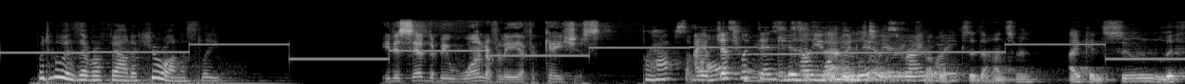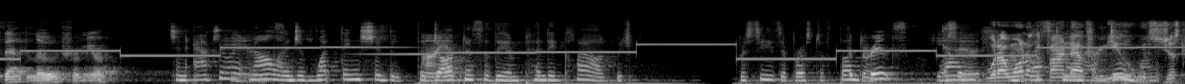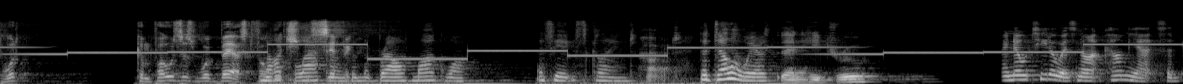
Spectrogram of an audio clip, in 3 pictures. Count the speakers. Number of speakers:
6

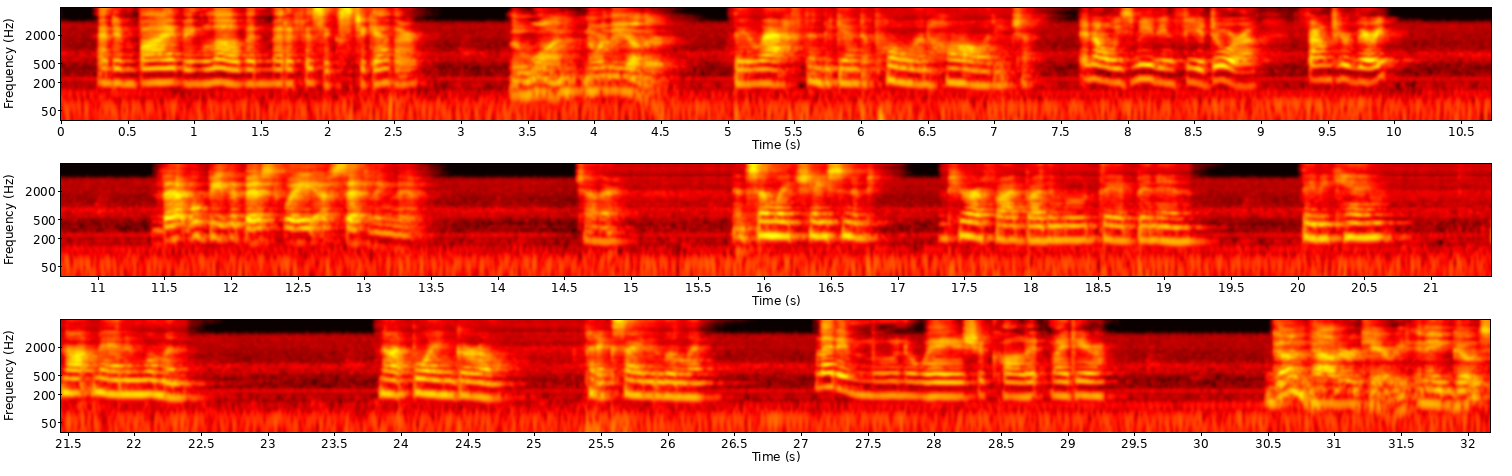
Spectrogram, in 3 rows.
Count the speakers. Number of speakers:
5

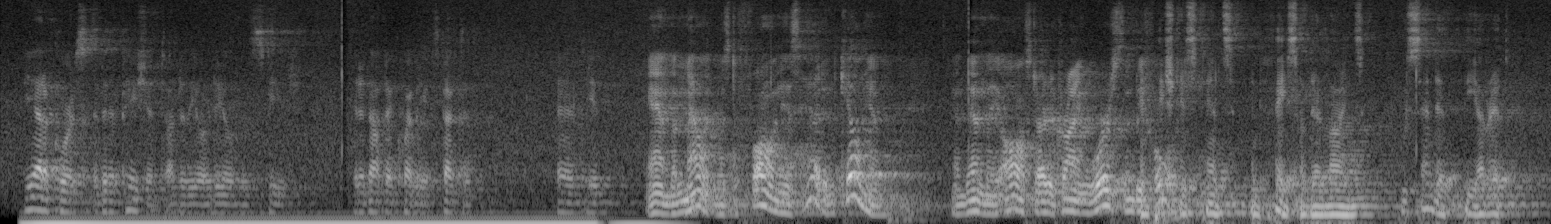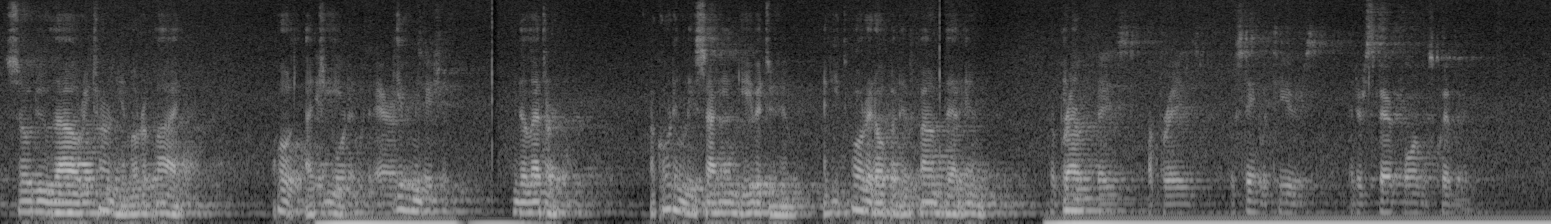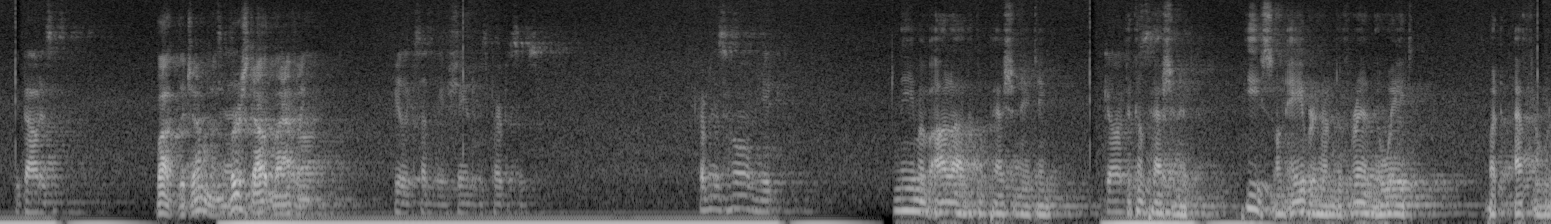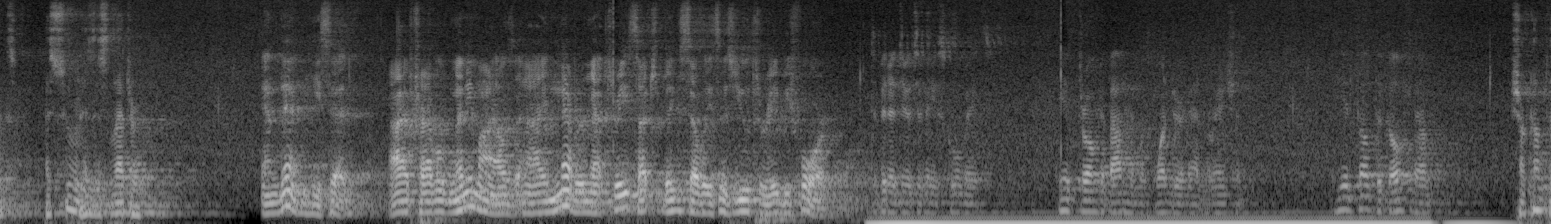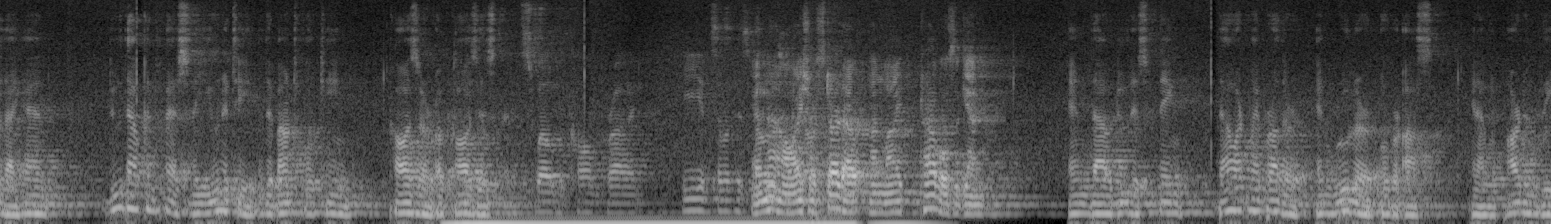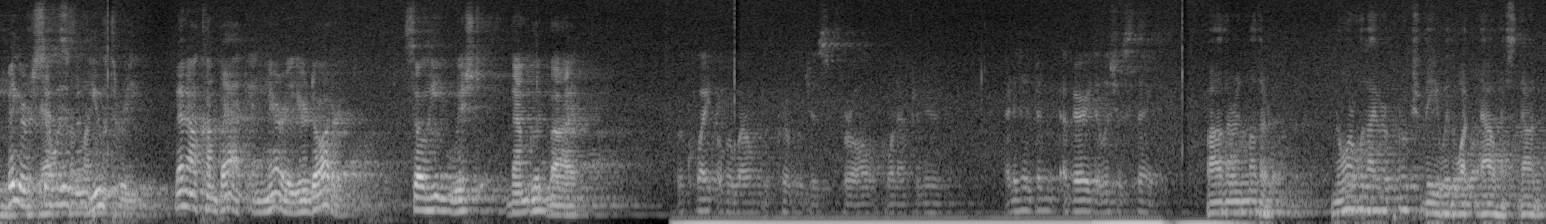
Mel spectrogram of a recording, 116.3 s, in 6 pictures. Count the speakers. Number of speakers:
3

